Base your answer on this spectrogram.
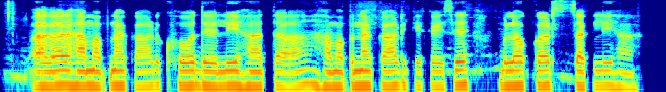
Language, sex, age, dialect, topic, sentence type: Magahi, male, 18-24, Western, banking, question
